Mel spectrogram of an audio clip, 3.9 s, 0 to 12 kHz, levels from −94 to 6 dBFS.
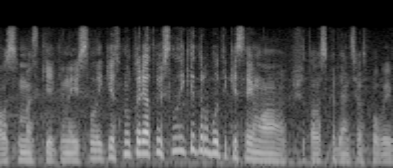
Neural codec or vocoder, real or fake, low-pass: none; real; 7.2 kHz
